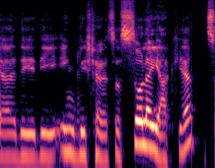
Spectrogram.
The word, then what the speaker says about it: Soleilhac: So sole like a sun the sun in French. Sole exactly a and then ak without the the h the uh the the English. So Soleak. Yeah. So yak.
